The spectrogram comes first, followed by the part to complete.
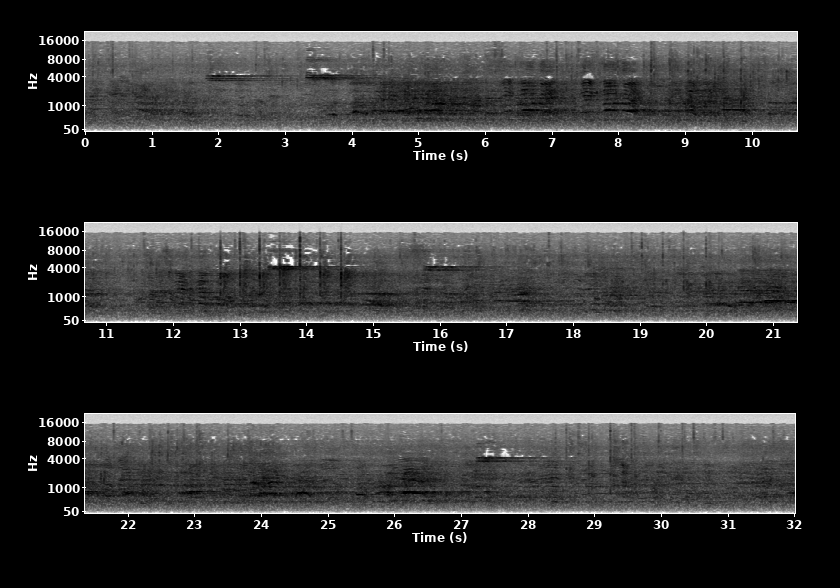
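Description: Indistinct shouting and talking of many men, with thuds of movement, echoing in a large indoor football practice hall, as coaches and players call out during drills. Several brief high-pitched tones sound through it.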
